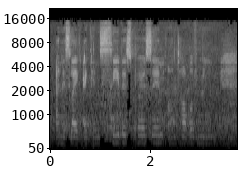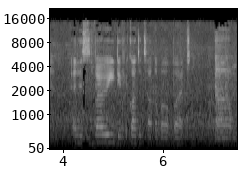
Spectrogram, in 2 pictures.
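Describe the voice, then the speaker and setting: A tired woman speaking anxiously and haltingly in a candid, confessional vlog to her viewers. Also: mid-range voice, heavy background noise. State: tired from lack of sleep. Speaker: personal vlogger.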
